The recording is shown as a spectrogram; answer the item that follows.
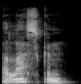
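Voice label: "alaskan", British English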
